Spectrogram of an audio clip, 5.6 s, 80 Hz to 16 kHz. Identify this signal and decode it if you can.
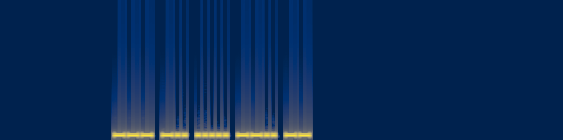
Morse code, heard as a keyed tone, about 34 wpm, 700 Hz. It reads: OD5ZM
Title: DXCC-100 Call Signs - 5 Characters - Repeated 3x - 35wpm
